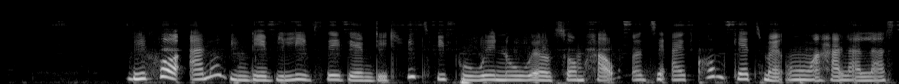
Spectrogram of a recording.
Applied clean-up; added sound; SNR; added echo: neural separator model SepFormer DNS4.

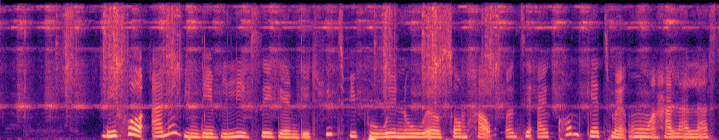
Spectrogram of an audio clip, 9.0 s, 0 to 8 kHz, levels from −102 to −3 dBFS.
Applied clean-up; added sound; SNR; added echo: none; Cutlery, silverware + Bell; 15 dB; none.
